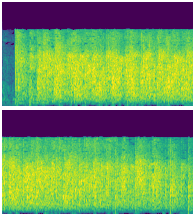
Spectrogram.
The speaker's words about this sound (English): Well done, my friend. I suggest a round of applause.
